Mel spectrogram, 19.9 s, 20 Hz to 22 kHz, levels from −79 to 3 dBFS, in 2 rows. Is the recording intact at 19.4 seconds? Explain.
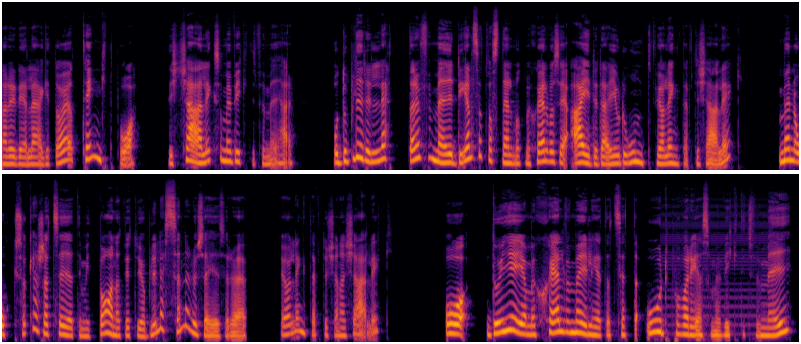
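No. GSM phone buzz runs from 18.19 to 19.64 s. A nearby 2G phone on a call transmits in bursts 217 times a second, and the audio circuitry rectifies those radio pulses into a steady, raspy 217 Hz buzz with many harmonics, about 27 dB below the speech.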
